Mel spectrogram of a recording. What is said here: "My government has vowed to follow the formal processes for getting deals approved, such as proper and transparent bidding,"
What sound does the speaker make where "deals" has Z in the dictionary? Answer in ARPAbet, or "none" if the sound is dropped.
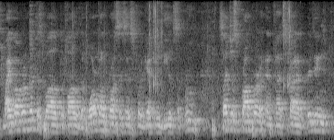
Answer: S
